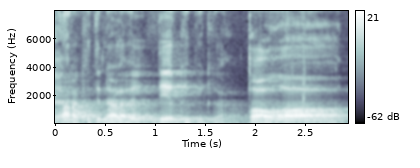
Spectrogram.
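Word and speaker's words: طغى: തഗാ, തഗാ എന്ന് പൂർണ്ണമായും തഫ്ഖീമോടുകൂടി ഉച്ചരിക്കുവാൻ ശ്രദ്ധിക്കുക.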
